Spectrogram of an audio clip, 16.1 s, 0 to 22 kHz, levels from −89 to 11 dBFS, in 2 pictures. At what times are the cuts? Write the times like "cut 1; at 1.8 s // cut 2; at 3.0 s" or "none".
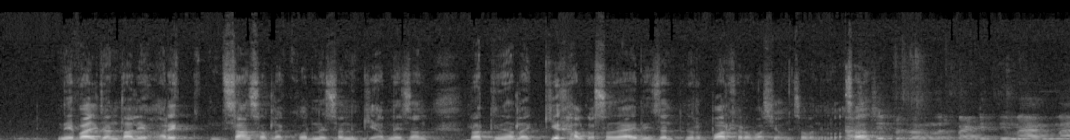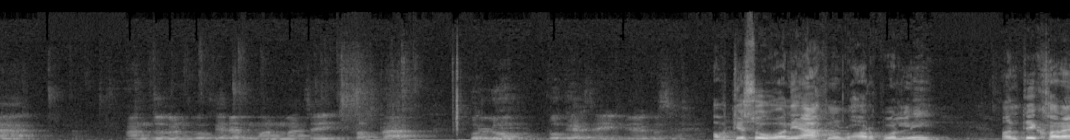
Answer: cut 1; at 6.3 s // cut 2; at 13.2 s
